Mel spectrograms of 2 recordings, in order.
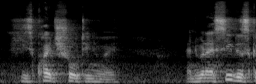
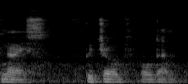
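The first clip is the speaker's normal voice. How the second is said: smirking praise; 3 semitones lower, 12 dB quieter, slower than usual. Retold or imitated. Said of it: "does, like, a smirk".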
